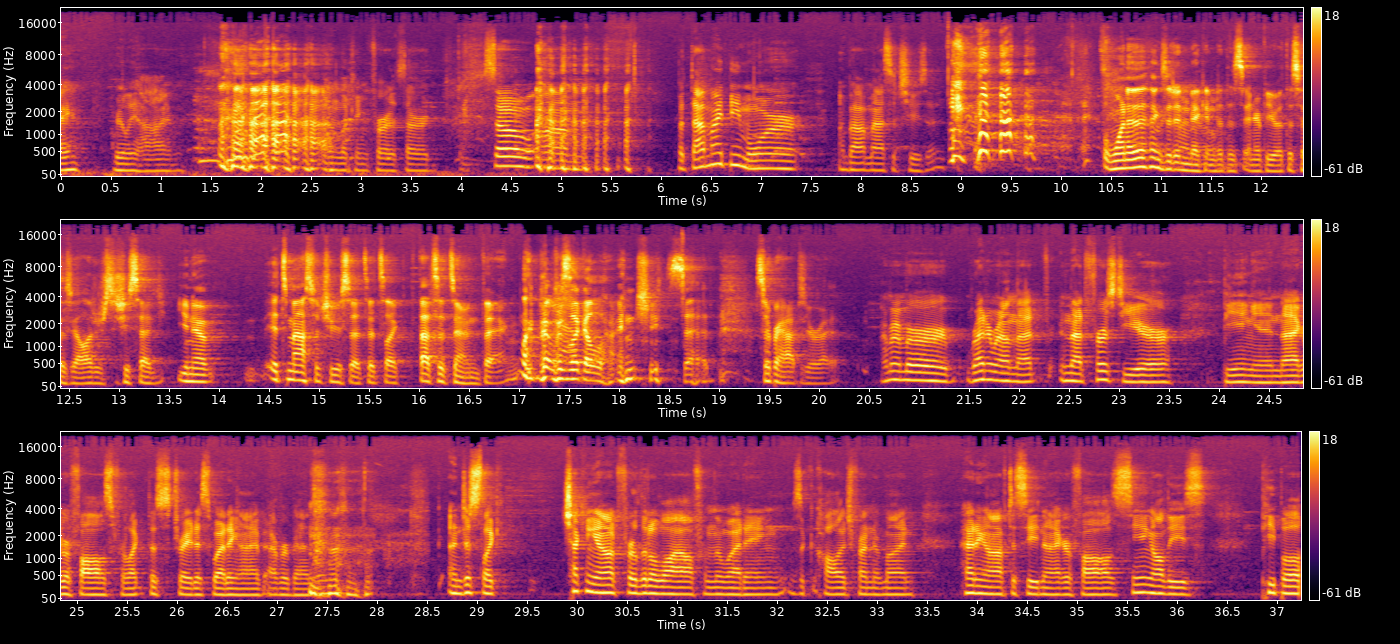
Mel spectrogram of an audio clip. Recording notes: Hosted a live show in New York City’s Joe’s Pub.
